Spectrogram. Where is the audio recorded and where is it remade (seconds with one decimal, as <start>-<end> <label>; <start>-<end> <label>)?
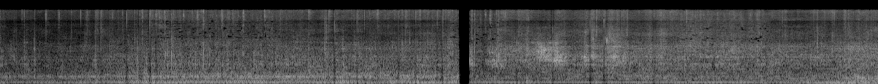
0.0-1.6 remade; 1.6-2.8 recorded; 2.8-4.5 remade; 4.5-5.0 recorded; 5.0-6.8 remade; 6.8-7.7 recorded; 7.7-8.8 remade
